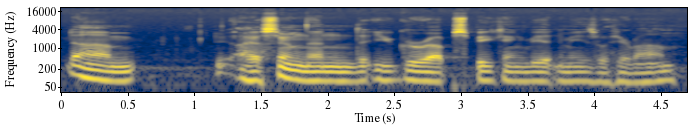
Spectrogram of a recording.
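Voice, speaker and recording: Extremely deep, mellow male host. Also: flat delivery, measured pace, a little hiss or hum. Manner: curious, searching for words while asking. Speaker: podcast host. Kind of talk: interview questions.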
